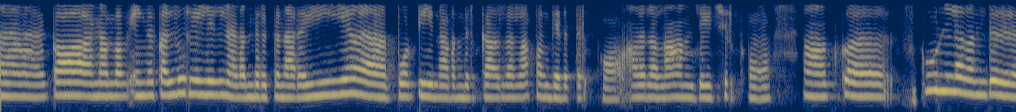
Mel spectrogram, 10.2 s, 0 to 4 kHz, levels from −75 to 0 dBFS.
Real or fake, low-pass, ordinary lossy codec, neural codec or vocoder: fake; 3.6 kHz; none; codec, 16 kHz, 2 kbps, FreqCodec, smaller model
